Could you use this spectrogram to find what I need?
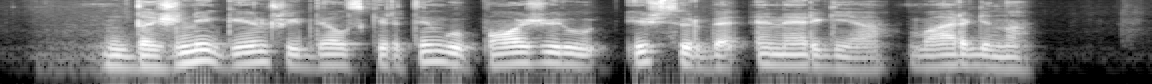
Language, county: Lithuanian, Alytus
